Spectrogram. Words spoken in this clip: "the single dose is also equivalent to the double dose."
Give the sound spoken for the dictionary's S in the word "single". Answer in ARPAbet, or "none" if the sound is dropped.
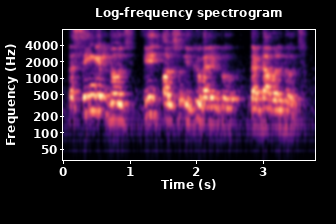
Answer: S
